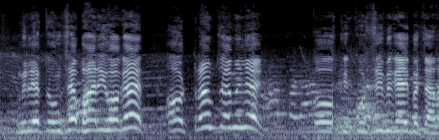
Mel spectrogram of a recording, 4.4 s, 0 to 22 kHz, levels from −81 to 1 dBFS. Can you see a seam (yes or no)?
yes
